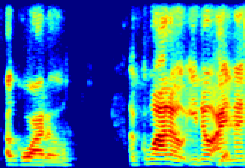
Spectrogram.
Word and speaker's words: Aguado: It takes people a while to get the pronounce, but it's Aguado.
